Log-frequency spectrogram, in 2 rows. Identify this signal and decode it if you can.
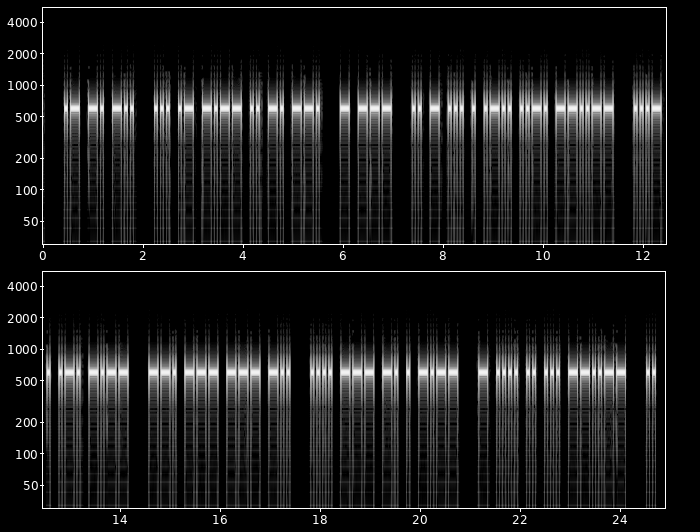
Morse code, heard as a keyed tone, about 20 wpm, 600 Hz. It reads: AND SAYING TO ITSELF, VERY GOOD HONEY THIS, I
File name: cw-books / winnie-the-pooh / winnie-20wpm-page-0040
